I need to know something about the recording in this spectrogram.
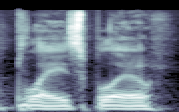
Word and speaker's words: BlazBlue: Nanobiologist says BlazBlue is pronounced as Blaze Blue.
